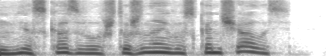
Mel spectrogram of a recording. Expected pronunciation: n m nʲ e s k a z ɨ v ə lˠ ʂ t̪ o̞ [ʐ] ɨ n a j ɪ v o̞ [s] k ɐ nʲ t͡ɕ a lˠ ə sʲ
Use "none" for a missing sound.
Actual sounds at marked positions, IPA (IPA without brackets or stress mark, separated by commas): ʐ, s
